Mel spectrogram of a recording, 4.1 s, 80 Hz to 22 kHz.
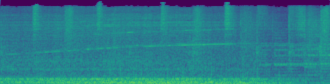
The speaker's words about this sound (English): Southwest 1014, runway 28, clear for takeoff. Clear for takeoff, enjoy Southwest 1014.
